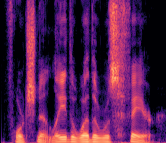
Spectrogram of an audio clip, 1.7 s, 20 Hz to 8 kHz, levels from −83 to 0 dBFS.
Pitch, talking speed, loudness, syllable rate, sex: 105 Hz, 180 wpm, -15 LUFS, 6.7 syllables/s, male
